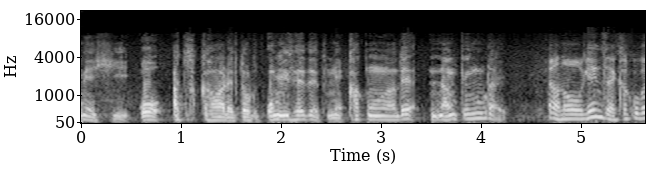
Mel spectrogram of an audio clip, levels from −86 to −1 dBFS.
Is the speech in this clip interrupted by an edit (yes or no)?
no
